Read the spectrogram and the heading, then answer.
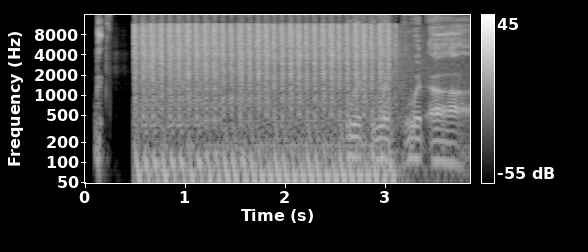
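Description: Sustained rapid machine gun fire, a fast steady rattle of loud shots lasting a few seconds, with a voice breaking in near the end.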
